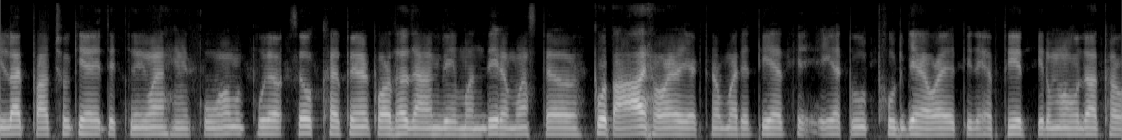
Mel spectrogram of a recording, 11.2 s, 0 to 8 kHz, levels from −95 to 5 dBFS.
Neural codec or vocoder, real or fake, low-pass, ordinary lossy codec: codec, 16 kHz, 1 kbps, FunCodec, trained on LibriTTS, 50 frames a second; fake; 7.2 kHz; none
